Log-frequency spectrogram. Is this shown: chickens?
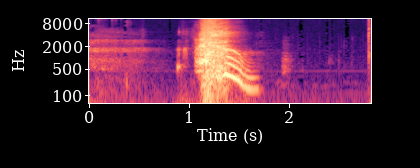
no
